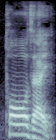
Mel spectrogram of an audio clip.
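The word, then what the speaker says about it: 東西: 동서 발음은 토자이 토자이 이게 어려워요. 원래이 서쪽에 서의 음은 기본은 세로 갑니다. 세. 하지만 동서로 묶기는 케이스는 토자이로 토자이로 가니까 요런게 그래서 때 또 언급이 되기도 합니다만은 요렇게 묻게 되면 그렇죠.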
